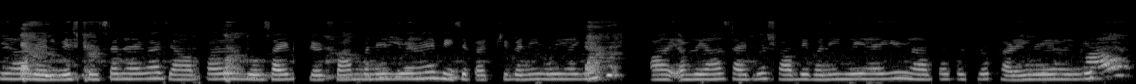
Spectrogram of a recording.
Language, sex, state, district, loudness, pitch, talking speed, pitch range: Hindi, female, West Bengal, Kolkata, -28 LUFS, 240 Hz, 155 wpm, 230-250 Hz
